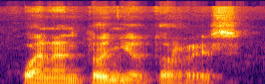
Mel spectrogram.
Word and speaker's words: Juan Antonio Torres: Pronuncia tu nombre. Que lo diga mi nombre. Juan Antonio Torres.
